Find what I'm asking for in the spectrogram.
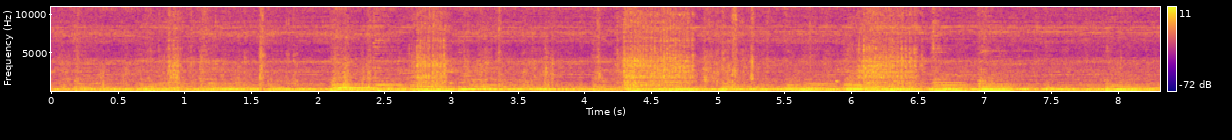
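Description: A sewing machine stitching fabric for a roll-up pouch, a steady, moderately loud mechanical whir with rhythmic clatter that runs throughout.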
